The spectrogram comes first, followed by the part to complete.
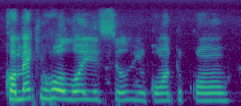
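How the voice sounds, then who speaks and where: A woman's voice: on the high side, steady tone, moderate pace, muffled recording, crowd noise. Upbeat woman hosting a chat. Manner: enthusiastic, upbeat interjections. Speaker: podcast host. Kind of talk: casual interview.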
